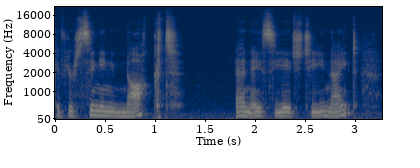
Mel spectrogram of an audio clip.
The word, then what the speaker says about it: Nacht: You don't want to say, like if you're singing Nacht, N-A-C-H-T, night, you don't want to have it be a hard C sound. It's more like Nacht.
